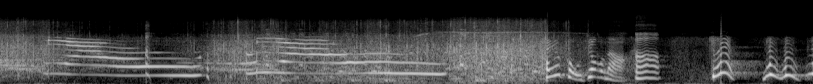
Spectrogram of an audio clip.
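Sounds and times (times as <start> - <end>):
crowd noise: 0.0 - 0.8, 1.4 - 7.9
person imitating cat meows in a high nasal voice: 0.4 - 4.5
laughter: 1.9 - 6.5, 7.6 - 8.1
speech: 5.9 - 6.5.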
